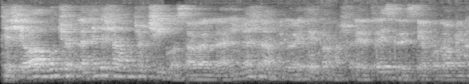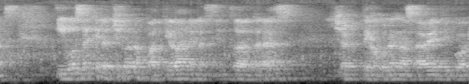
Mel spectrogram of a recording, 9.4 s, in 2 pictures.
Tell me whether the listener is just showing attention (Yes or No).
Yes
